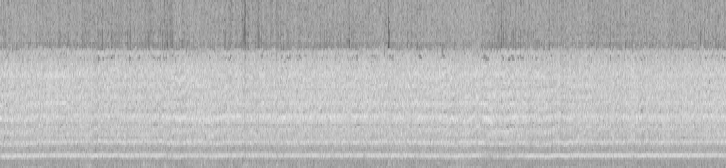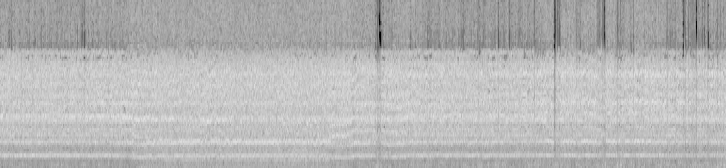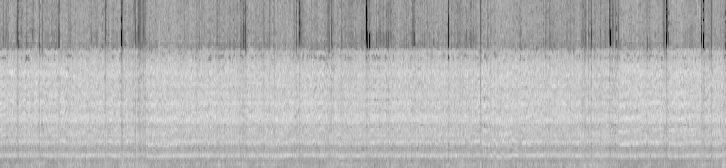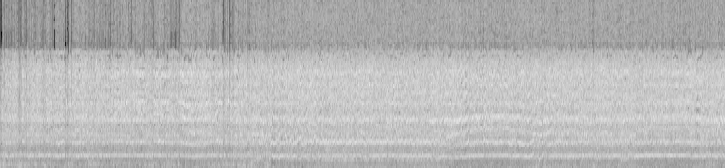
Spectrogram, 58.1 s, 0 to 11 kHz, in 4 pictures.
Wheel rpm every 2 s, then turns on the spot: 220, 230, 230, 230, 220, 220, 230, 230, 220, 200, 200, 230, 230, 240, 230, 230, 230, 230, 230, 230, 230, 230, 230, 230, 200, 190, 210, 220, 220.
none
